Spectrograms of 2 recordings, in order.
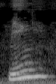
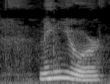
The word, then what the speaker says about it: Mingyur: This is a story recounted by Yongey Ming. I know I'm pronouncing his name wrong. Mingyur.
